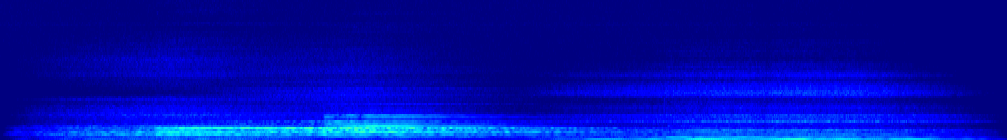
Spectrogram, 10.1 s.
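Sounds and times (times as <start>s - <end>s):
space synth pad: 0.4s - 10.0s.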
